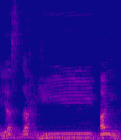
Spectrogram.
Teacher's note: یاء مدہ ہے، اس کے بعد حمزہ دوسرے کلمہ میں ہے، یہ مد جائز مد منفصل ہوئی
